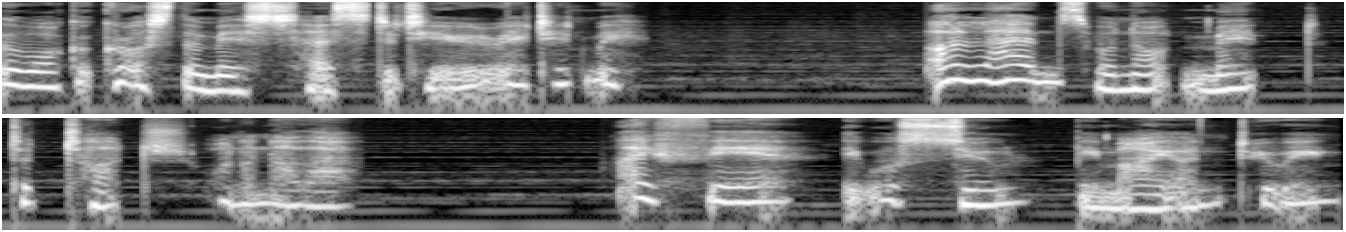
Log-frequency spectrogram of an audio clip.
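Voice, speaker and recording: A female-sounding voice in a put-on character voice speaks very slowly at a medium pitch, with long, frequent pauses and faint music in the background. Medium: audio drama. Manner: solemn, formal.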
